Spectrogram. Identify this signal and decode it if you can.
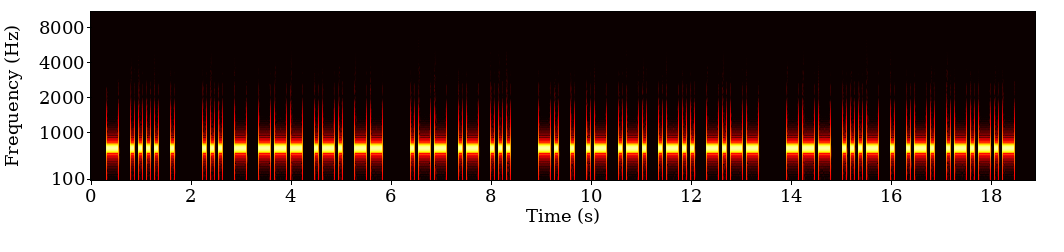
Morse code, heard as a keyed tone, about 15 wpm, 700 Hz. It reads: THE STORM WAS NEARLY OVER.
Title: Sentences from Top 1500 Words 15wpm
